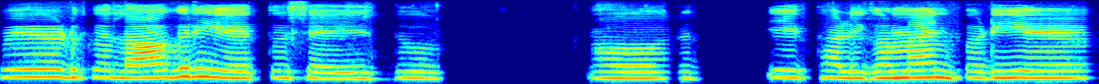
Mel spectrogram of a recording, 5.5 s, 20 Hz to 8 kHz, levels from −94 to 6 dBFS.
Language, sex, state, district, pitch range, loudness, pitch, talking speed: Rajasthani, female, Rajasthan, Nagaur, 230-255 Hz, -21 LUFS, 240 Hz, 75 wpm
